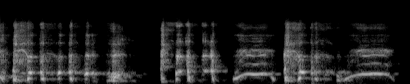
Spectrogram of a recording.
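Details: Adult simulates a pertussis patient's cough: rapid runs of short coughs, each run ending in a drawn-out crowing intake, the classic post-tussive whoop of whooping cough.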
